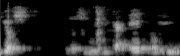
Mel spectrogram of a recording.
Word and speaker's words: Elohim: Eso significa Elohim, o mejor dijéramos Elohim, porque la H se pronuncia como J.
